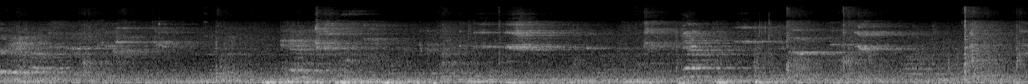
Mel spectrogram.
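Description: Badminton rally in a large hall: rackets strike a shuttlecock with sharp cracks about once a second, among short high shoe squeaks and footfalls on the court mat.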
